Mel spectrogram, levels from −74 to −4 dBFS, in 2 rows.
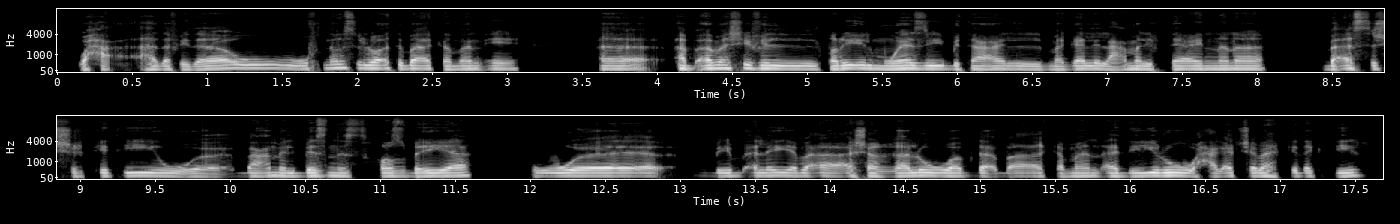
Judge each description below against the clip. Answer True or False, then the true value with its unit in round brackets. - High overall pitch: False (135 Hz)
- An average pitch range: False (1.9 semitones)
